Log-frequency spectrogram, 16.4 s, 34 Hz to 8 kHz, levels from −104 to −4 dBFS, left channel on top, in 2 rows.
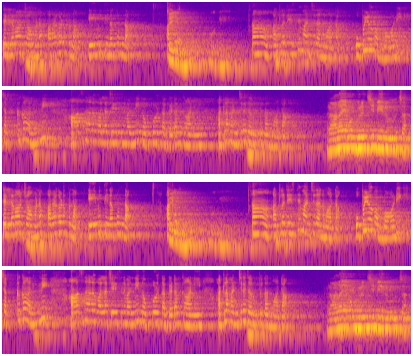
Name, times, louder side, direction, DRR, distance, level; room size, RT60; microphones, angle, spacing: voice 1, 0.0-2.6 3.3-3.5 5.0-6.8 7.1-13.9, right 3 dB, 65° right, 9 dB, 0.5 m, -29 dB
voice 2, 3.3-3.7 4.1-4.6 5.5-5.6 13.1-13.2 14.7-16.3, left 2 dB, 65° left, 4 dB, 0.9 m, -24 dB
15.0 x 5.6 x 4.2 m, 2.9 s
head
